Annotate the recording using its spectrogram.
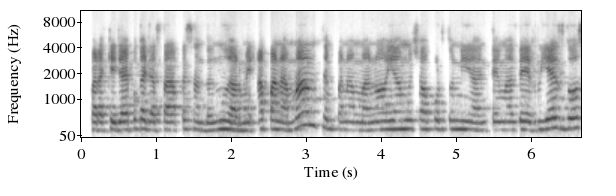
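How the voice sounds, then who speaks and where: Speaking at a moderate pace with fairly even intonation, a woman with a Bogotá accent has a fairly high pitch. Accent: Bogotá Colombian. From Colombia, Bogotá. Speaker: operational excellence leader, panelist. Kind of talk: panel presentation.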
